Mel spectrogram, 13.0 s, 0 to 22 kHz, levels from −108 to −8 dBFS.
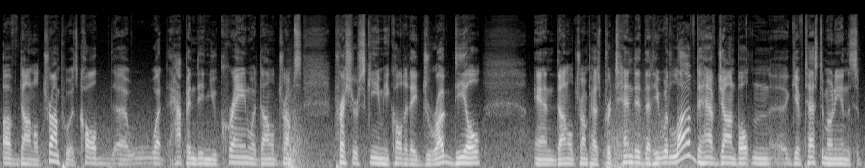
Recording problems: wind noise on the microphone; occasional gusts; 20 dB below the speech

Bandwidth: 15 kHz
